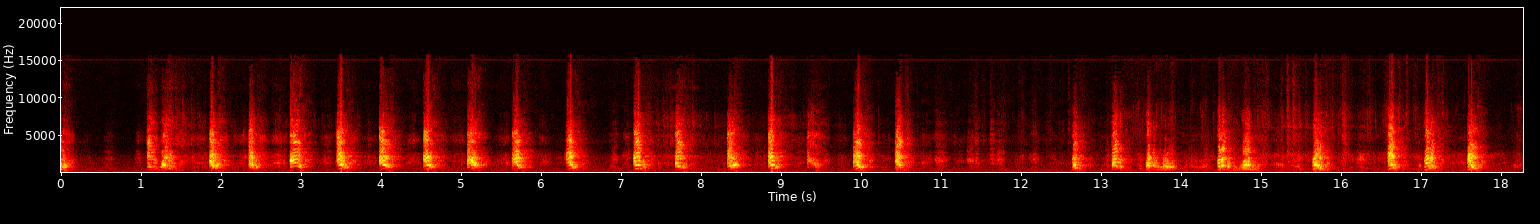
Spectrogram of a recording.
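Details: Frantic French bulldog barking at a goat: a long string of rapid, punchy barks, slightly irregular in spacing, with a short lull before another quick burst.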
